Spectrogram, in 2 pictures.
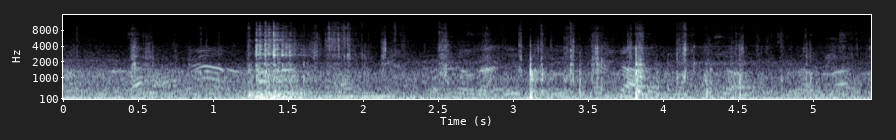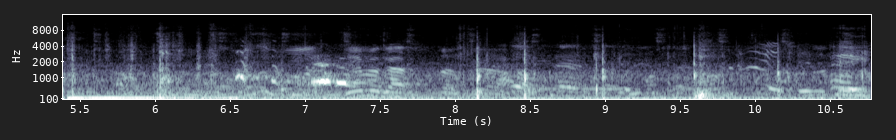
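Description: Sneakers scuff and squeak on pavement.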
